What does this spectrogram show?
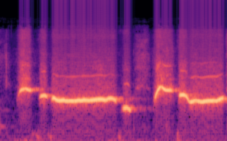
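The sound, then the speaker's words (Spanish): Someone whistles the Marcha de San Lorenzo, a military march, loud and clear, in long held notes broken by short pauses, with no talking. “dijo, vamos, y silbando la marcha de San Lorenzo,”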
